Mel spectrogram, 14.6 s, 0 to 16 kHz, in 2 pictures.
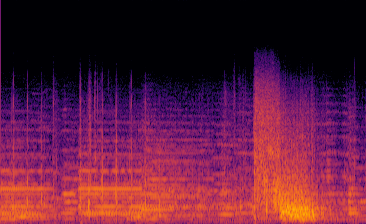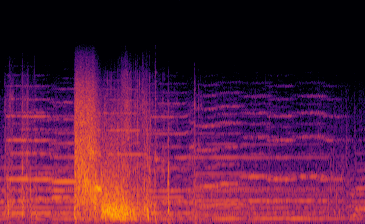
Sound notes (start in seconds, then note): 5.0 gun firing; 11.8 solemn music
